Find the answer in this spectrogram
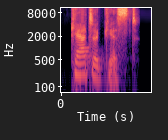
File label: "catechist", Indian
